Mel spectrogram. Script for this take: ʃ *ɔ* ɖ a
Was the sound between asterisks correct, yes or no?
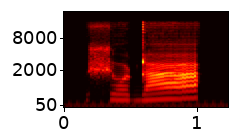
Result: no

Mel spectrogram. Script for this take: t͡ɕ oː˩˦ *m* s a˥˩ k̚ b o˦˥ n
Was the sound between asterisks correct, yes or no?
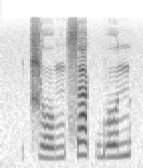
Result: no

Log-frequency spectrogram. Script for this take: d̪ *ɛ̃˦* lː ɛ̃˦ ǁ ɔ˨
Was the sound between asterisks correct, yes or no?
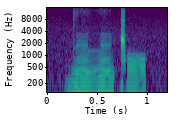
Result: no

